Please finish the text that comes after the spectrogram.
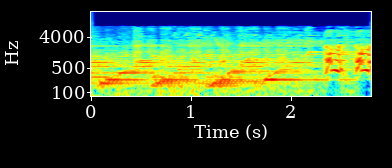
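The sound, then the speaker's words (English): A labrador barks and yips in a loud, continuous run of pitched, wavering vocalizations that rise and fall, ending in a few sharper higher cries; no one speaks. “Oh, my dog, that lab is an animal.”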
